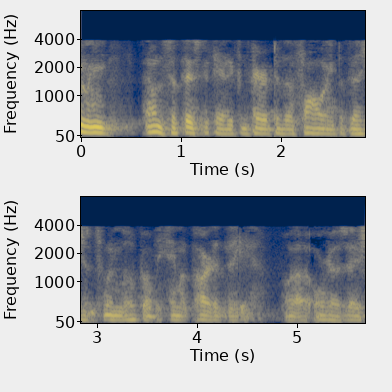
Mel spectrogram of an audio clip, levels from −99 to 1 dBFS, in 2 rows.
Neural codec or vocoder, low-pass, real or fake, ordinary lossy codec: codec, 16 kHz, 1 kbps, FreqCodec, larger model; 7.2 kHz; fake; AAC, 16 kbps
